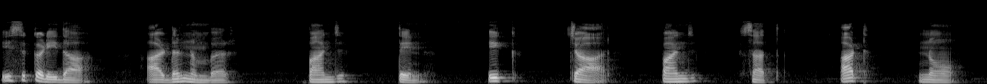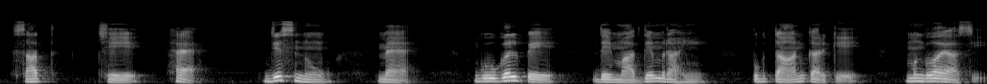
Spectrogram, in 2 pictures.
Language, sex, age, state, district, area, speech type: Punjabi, male, 18-30, Punjab, Amritsar, urban, spontaneous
